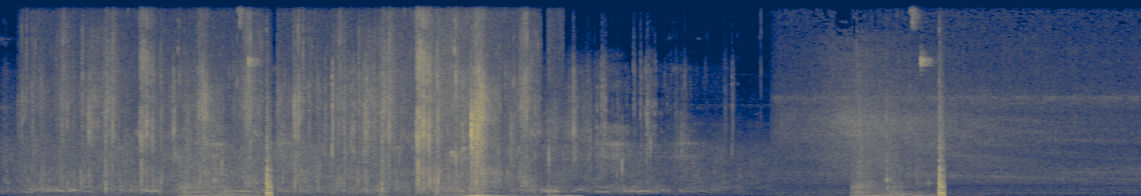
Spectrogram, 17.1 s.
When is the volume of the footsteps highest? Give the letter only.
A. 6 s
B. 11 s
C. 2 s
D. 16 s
A.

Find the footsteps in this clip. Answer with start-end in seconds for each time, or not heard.
0.2-8.5.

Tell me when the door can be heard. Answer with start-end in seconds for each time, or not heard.
2.6-4.1, 6.9-8.7, 12.8-14.2.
